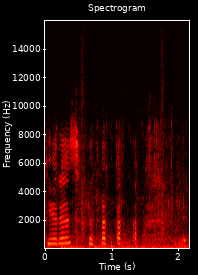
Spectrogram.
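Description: A man talking over a steady low rumble from riding a bicycle on a brick paver path. The talking stops partway through, leaving only the rumble.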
